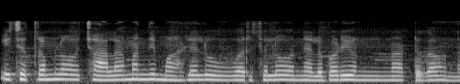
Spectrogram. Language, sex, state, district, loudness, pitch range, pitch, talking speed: Telugu, female, Andhra Pradesh, Srikakulam, -16 LUFS, 200-225 Hz, 210 Hz, 105 wpm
